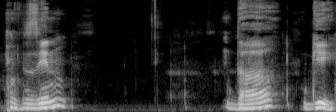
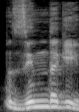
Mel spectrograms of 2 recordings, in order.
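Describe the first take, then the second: First: जिन, then a long pause, then द गी very slowly; syllable split. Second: Said in the usual way. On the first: Shown as a demonstration. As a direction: break जिंदगी into जिन and द गी, stretched slowly. (जिंदगी को जिन… द गी तोड़कर बहुत धीरे बोलें) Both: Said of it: "जिंदगी को अगर प्रोनाउंस करोगे".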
